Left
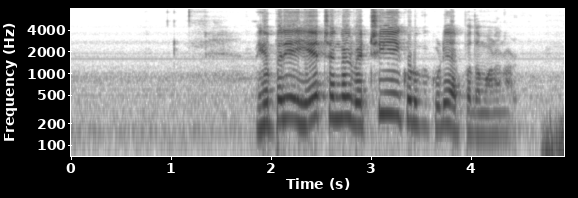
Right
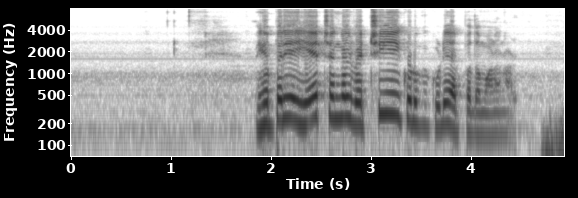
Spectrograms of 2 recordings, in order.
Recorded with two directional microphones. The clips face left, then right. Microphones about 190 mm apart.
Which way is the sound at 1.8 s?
20° right (ahead or behind).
